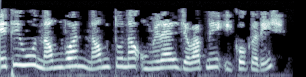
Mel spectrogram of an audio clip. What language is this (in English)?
Gujarati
